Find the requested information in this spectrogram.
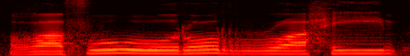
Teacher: اینجا میبینید که را منون تنوین داره و بعد از تنوین رای دیگه آمده. را از حروف یرمولونه، از حروف ادغامه. بنابراین ما این دوتا را با همدیگر داخل میکنیم، ادغام میکنیم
